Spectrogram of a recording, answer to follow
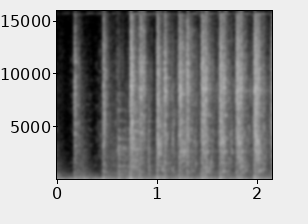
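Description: Wire whisk beating salad dressing in a small glass bowl, quick even strokes clinking against the glass, while utensils toss salad in a larger glass bowl.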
